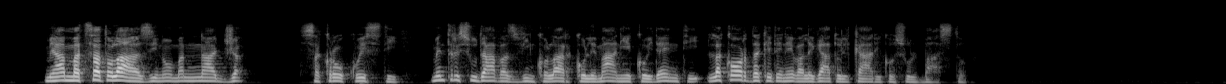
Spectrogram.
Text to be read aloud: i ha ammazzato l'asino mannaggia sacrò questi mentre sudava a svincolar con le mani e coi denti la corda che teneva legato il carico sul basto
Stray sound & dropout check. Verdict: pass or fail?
pass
